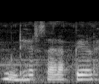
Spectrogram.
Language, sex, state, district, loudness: Hindi, female, Jharkhand, Garhwa, -15 LUFS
